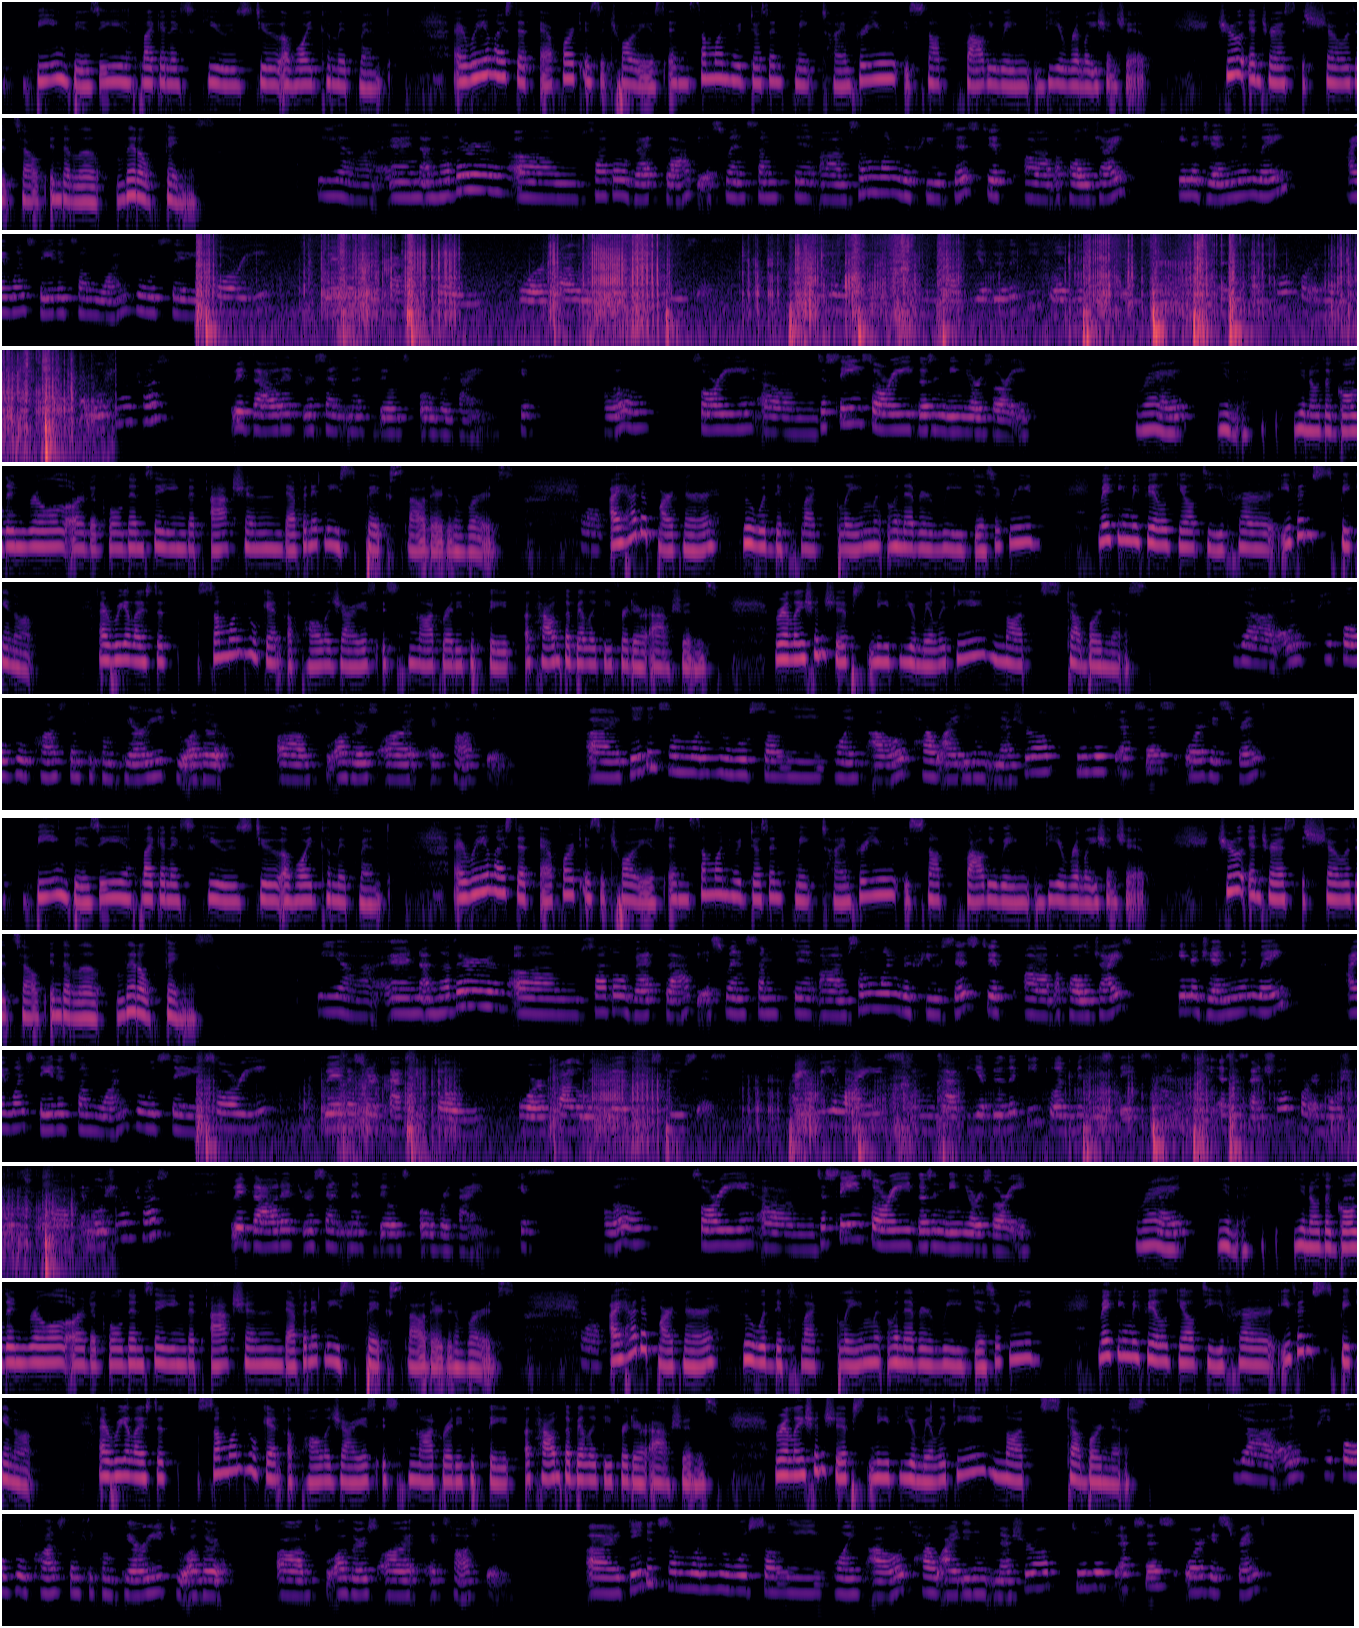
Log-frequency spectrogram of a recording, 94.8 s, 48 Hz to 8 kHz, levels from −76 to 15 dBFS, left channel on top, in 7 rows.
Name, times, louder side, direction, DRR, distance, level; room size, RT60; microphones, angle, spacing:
voice 1, 0.0-3.8 4.1-15.7 52.0-52.4 52.8-53.1 53.6-60.0 60.3-68.0 68.5-69.4 69.7-72.4 72.6-79.2, right 1 dB, 10° right, 0.3 m, -40 dB
voice 2, 16.7-26.4 27.0-29.8 30.3-31.9 32.3-34.3 34.7-45.5 45.8-46.2 46.7-47.1 47.6-50.9 52.2-52.4 60.0-60.5 80.1-83.6 84.0-86.4 87.1-93.9, right 2 dB, 75° right, 2.2 m, -46 dB
sound 1, 29.0-41.8, left 9 dB, 75° left, 0.3 m, -37 dB
6.5 x 5.0 x 4.0 m
head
